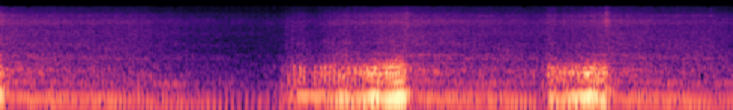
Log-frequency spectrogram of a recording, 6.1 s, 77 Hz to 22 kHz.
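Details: Honda Vario 125/150 fuel-injected scooter: uneven idle, two short throttle blips rise roughly and drop back, stumbling and not pulling; hesitation when throttled, suspected dirty throttle body or air filter, unconfirmed.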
